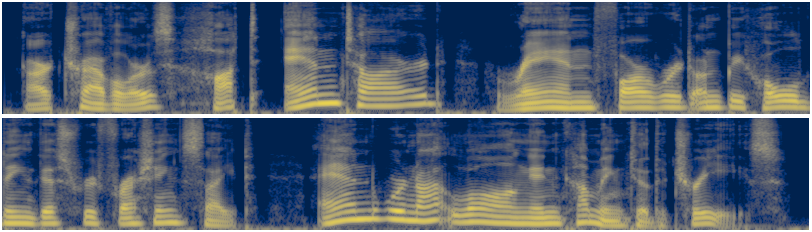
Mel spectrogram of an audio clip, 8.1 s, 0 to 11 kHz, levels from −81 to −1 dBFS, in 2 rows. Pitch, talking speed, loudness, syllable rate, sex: 140 Hz, 155 wpm, -18 LUFS, 4.3 syllables/s, male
